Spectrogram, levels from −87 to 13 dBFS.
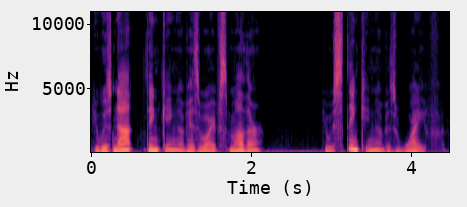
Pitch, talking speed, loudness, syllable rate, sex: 175 Hz, 175 wpm, -18 LUFS, 5.4 syllables/s, female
